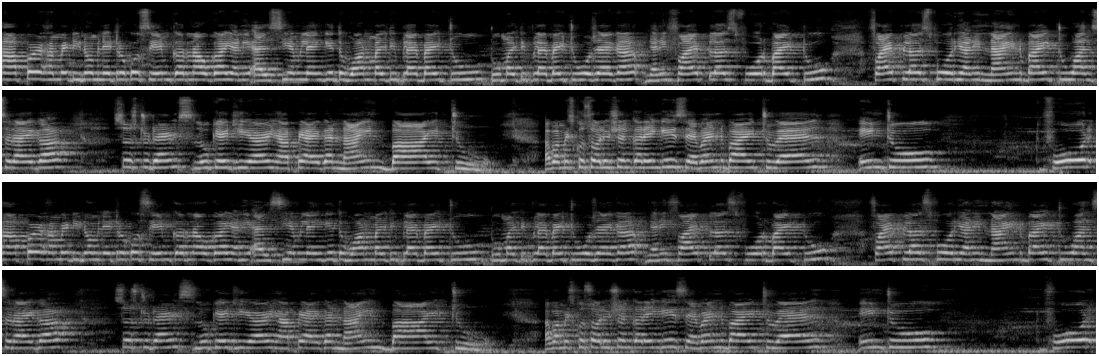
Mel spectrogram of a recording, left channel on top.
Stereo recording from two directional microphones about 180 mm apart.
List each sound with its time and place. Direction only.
0.0 s speech: 35° left (ahead or behind)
